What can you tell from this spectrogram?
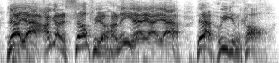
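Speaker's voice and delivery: loud, fast jeering taunt; loud mocking taunt; mock taunting shout. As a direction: bark it like a sneering cop. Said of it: "He's suddenly like".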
